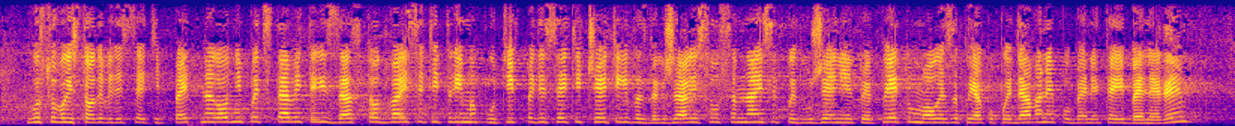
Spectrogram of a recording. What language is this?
Bulgarian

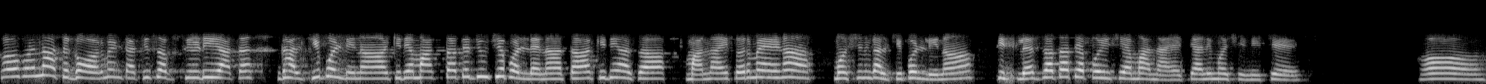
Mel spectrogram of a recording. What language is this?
Konkani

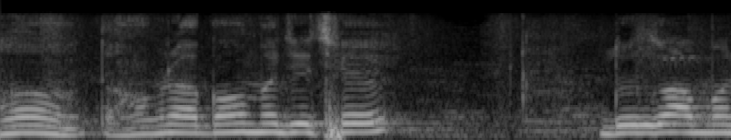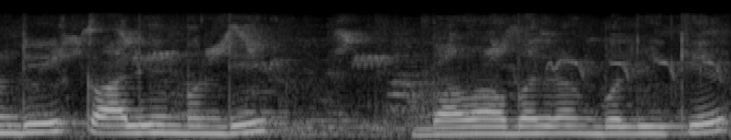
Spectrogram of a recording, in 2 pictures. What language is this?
Maithili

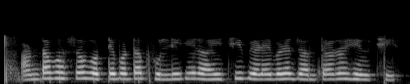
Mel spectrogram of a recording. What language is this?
Odia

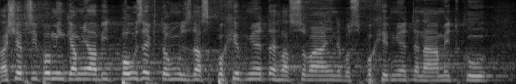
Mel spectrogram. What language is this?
Czech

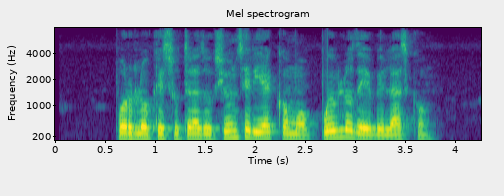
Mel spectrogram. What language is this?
Spanish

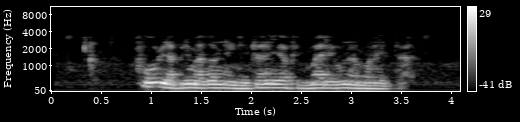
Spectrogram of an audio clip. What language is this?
Italian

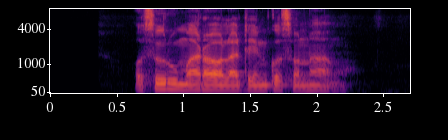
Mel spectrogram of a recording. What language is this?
Luo (Kenya and Tanzania)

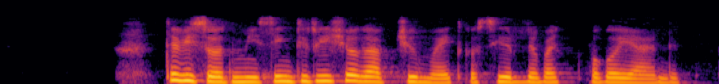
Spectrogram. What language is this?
Kalenjin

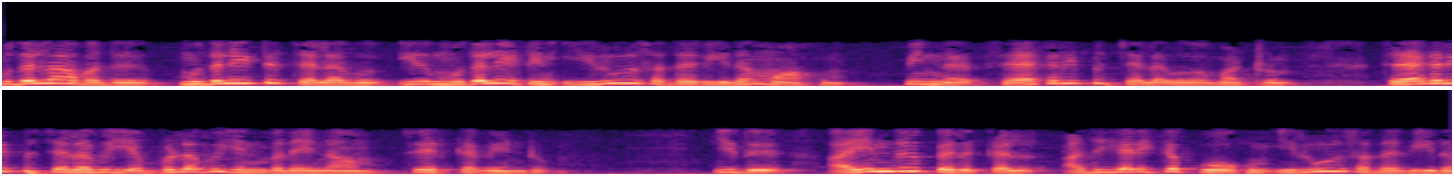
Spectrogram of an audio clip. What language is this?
Tamil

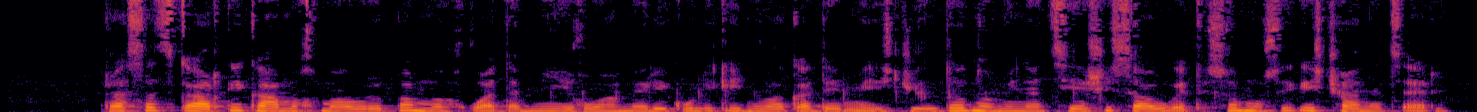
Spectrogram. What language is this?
Georgian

